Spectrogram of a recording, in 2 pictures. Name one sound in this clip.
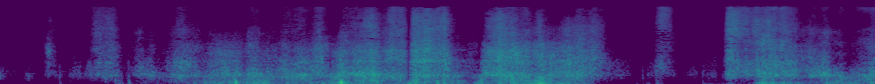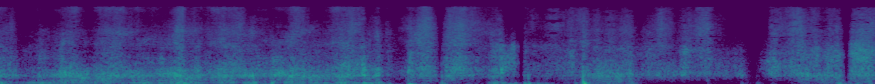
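Fingers rub and tap on a leather drum close to a microphone.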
